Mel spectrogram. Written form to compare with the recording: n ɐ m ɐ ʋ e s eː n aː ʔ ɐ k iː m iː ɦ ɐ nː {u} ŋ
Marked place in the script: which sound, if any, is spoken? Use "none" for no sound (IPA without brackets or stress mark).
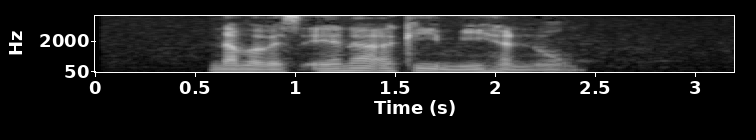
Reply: uː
